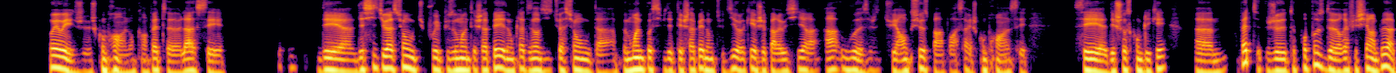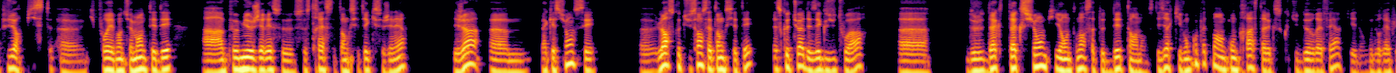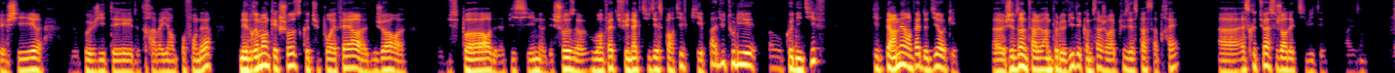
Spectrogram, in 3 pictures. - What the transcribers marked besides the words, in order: none
- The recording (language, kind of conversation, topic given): French, advice, Comment puis-je célébrer mes petites victoires quotidiennes pour rester motivé ?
